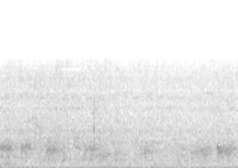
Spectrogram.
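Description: Pause in speech with a low background hiss and several faint, short high-pitched calls from an animal.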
